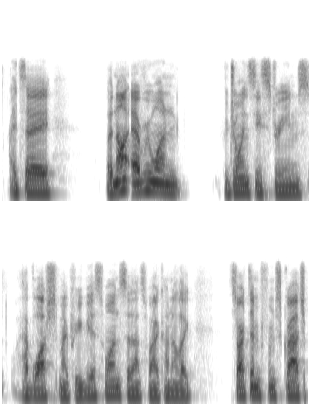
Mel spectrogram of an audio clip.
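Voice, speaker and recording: Low-voiced man on a dull dry stream. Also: darkish tone, no room sound. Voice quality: slightly robotic-sounding stream voice. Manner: rambling, self-correcting, many fillers. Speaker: finance livestream host. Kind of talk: casual livestream walkthrough. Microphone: streaming mic.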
